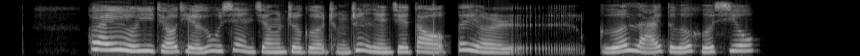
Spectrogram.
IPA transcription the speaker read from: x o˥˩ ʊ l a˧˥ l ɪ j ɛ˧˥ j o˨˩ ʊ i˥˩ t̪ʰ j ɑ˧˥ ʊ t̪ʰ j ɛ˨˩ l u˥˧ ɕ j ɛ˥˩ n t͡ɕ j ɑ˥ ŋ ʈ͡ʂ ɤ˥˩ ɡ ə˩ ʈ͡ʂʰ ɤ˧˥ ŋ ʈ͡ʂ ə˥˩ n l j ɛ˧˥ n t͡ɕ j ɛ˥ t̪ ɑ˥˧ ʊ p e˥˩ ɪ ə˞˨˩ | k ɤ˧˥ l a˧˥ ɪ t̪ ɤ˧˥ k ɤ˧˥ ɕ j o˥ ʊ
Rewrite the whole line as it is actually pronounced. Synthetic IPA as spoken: x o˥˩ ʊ l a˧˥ ɪ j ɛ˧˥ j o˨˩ ʊ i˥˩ t̪ʰ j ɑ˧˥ ʊ t̪ʰ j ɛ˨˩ l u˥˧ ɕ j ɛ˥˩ n t͡ɕ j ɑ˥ ŋ ʈ͡ʂ ɤ˥˩ ɡ ə˩ ʈ͡ʂʰ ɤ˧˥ ŋ ʈ͡ʂ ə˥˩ n l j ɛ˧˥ n t͡ɕ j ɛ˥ t̪ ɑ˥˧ ʊ p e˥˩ ɪ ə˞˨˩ | k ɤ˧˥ l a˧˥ ɪ t̪ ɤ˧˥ x ɤ˧˥ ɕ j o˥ ʊ

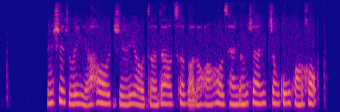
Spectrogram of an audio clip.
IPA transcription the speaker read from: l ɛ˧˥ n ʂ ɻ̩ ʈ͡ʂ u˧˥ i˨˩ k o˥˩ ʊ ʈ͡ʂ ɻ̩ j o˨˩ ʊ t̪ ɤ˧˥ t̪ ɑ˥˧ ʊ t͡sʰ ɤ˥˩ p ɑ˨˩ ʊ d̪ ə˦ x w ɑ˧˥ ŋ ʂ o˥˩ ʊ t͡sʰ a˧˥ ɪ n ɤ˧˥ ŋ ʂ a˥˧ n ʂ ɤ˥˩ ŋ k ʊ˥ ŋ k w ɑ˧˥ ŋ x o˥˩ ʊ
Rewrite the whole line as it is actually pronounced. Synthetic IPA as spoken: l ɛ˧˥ n ʂ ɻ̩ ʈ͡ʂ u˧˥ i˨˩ x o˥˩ ʊ ʈ͡ʂ ɻ̩ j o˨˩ ʊ t̪ ɤ˧˥ t̪ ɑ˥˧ ʊ t͡sʰ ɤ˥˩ p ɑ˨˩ ʊ d̪ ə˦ x w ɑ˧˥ ŋ x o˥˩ ʊ t͡sʰ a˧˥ ɪ n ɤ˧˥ ŋ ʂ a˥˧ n ʈ͡ʂ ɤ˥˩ ŋ k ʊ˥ ŋ x w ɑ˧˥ ŋ x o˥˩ ʊ

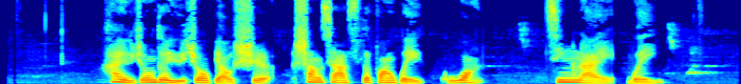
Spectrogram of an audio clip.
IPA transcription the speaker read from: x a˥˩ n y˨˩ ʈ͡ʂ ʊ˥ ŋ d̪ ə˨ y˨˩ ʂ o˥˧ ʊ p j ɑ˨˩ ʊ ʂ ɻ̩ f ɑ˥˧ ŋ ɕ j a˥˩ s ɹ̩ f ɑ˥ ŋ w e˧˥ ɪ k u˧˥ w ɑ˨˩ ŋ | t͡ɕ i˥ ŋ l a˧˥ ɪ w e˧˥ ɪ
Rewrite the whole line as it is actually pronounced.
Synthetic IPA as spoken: x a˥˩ n y˨˩ ʈ͡ʂ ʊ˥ ŋ d̪ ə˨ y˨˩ ʈ͡ʂ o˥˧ ʊ p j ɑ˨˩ ʊ ʂ ɻ̩ ʂ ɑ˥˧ ŋ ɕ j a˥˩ s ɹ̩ f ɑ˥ ŋ w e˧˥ ɪ k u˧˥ w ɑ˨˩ ŋ | t͡ɕ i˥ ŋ l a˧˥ ɪ w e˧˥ ɪ

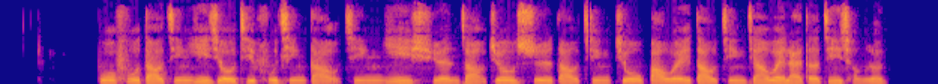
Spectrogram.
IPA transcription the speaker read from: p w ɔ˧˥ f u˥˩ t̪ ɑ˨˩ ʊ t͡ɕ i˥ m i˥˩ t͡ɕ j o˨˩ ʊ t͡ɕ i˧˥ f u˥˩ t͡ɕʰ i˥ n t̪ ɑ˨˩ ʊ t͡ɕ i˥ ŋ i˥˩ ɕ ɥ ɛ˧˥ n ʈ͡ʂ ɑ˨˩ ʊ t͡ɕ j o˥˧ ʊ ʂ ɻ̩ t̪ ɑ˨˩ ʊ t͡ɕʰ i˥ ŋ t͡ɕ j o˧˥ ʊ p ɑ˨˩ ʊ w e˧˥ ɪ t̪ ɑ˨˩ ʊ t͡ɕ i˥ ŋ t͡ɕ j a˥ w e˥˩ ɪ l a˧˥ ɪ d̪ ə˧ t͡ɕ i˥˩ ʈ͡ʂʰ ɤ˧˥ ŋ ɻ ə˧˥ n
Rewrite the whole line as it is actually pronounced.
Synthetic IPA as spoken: p w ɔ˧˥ f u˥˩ t̪ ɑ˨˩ ʊ t͡ɕ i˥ ŋ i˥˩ t͡ɕ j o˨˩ ʊ t͡ɕ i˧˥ f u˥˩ t͡ɕʰ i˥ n t̪ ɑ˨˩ ʊ t͡ɕ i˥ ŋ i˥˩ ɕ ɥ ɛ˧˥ n ʈ͡ʂ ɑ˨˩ ʊ t͡ɕ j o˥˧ ʊ ʂ ɻ̩ t̪ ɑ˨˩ ʊ t͡ɕ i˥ ŋ t͡ɕ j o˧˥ ʊ p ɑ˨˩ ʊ w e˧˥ ɪ t̪ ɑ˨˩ ʊ t͡ɕ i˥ ŋ t͡ɕ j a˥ w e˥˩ ɪ l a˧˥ ɪ d̪ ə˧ t͡ɕ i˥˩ ʈ͡ʂʰ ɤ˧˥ ŋ ɻ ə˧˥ n

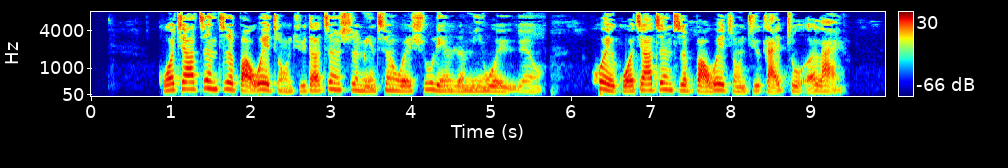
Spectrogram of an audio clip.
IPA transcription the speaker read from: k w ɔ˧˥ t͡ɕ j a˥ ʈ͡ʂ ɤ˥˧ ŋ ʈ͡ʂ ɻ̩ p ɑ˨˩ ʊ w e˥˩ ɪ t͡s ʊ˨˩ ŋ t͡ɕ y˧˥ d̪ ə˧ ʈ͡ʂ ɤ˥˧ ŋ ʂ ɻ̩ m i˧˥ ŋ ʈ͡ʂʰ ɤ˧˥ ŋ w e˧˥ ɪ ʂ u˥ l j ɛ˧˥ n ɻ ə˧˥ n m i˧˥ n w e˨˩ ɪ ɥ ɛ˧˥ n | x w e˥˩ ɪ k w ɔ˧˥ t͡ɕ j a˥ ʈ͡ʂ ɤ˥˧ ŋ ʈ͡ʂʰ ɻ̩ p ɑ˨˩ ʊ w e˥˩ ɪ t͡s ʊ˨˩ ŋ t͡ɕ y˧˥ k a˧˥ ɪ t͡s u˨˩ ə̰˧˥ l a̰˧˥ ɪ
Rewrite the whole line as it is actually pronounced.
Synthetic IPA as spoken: k w ɔ˧˥ t͡ɕ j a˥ ʈ͡ʂ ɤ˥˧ ŋ ʈ͡ʂ ɻ̩ p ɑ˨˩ ʊ w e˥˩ ɪ t͡s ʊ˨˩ ŋ t͡ɕ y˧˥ d̪ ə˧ ʈ͡ʂ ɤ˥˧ ŋ ʂ ɻ̩ m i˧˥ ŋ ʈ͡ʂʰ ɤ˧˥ ŋ w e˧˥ ɪ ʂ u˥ l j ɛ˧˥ n ɻ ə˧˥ n m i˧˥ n w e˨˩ ɪ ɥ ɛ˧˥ n | x w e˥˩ ɪ k w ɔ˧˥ t͡ɕ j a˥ ʈ͡ʂ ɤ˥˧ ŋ ʈ͡ʂ ɻ̩ p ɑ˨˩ ʊ w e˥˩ ɪ t͡s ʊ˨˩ ŋ t͡ɕ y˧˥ k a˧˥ ɪ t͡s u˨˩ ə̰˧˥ l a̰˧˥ ɪ

